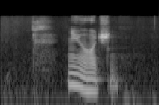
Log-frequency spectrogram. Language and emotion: Russian, sad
